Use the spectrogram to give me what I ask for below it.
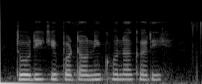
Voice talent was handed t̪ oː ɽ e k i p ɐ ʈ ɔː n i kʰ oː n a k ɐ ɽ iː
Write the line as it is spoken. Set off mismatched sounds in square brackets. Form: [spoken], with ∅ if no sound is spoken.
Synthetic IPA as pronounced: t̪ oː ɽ [i] k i p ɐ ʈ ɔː n i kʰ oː n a k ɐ [ɾ] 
